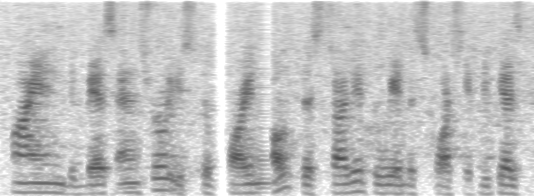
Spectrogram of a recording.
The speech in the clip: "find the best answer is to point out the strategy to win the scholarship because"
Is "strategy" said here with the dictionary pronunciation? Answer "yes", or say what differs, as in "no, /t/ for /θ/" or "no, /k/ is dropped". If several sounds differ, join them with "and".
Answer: no, /ɹ/ is dropped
